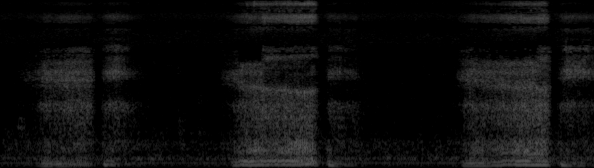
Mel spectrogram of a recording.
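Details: Snoring Samoyed: deep, buzzy, rattling breaths with a strong low hum, coming in long surges about every three seconds, separated by softer, quieter breathing in a still room.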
